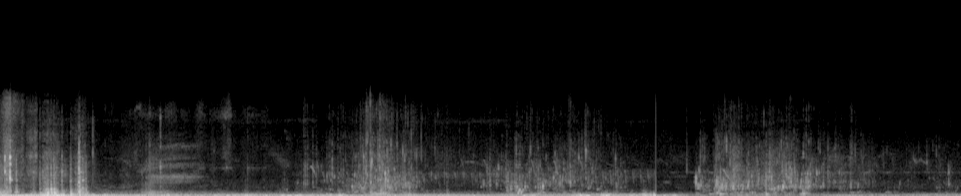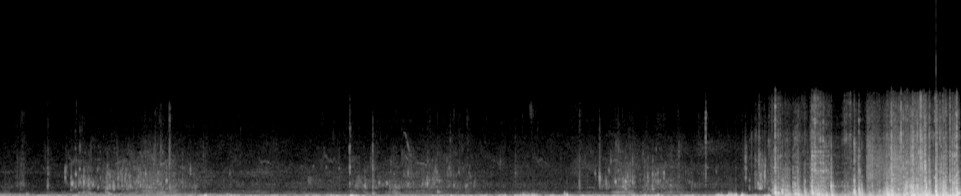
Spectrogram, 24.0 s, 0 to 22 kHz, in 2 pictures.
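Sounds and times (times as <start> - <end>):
low rumble: 0.0 - 8.8, 10.4 - 21.6
paddle splashing in water: 3.8 - 7.9, 8.7 - 14.6, 16.3 - 18.0, 19.4 - 20.7, 21.3 - 22.2.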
